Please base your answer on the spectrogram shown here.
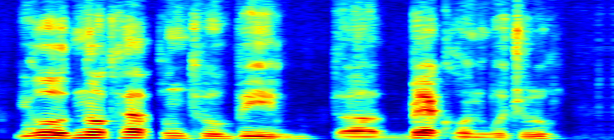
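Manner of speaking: put-on Russian accent in English. In a roleplay, the speaker questions another character, slipping back into a Russian accent. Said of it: "back into the Russian accent".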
